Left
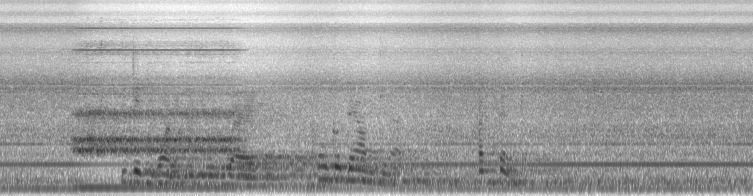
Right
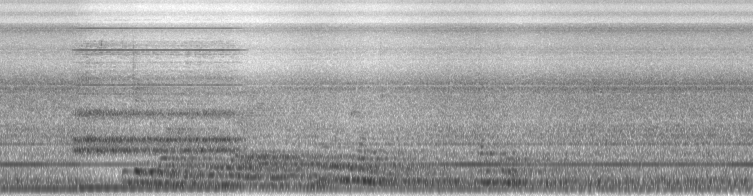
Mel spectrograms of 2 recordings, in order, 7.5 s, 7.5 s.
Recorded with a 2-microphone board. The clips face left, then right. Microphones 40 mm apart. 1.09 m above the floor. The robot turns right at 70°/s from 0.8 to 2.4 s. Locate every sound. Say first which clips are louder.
1.2 s a woman speaking: left 3 dB; 50° left, 1.7 m; by 2.7 s 135° left, 1.7 m
3.1 s a woman speaking: left 7 dB; 65° left (ahead or behind), 2.5 m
